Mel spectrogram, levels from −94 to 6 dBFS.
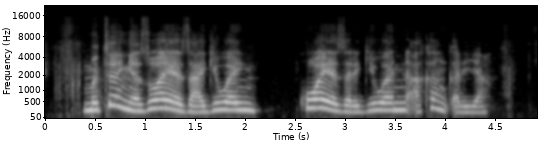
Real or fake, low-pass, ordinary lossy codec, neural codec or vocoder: real; 14.4 kHz; Opus, 16 kbps; none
